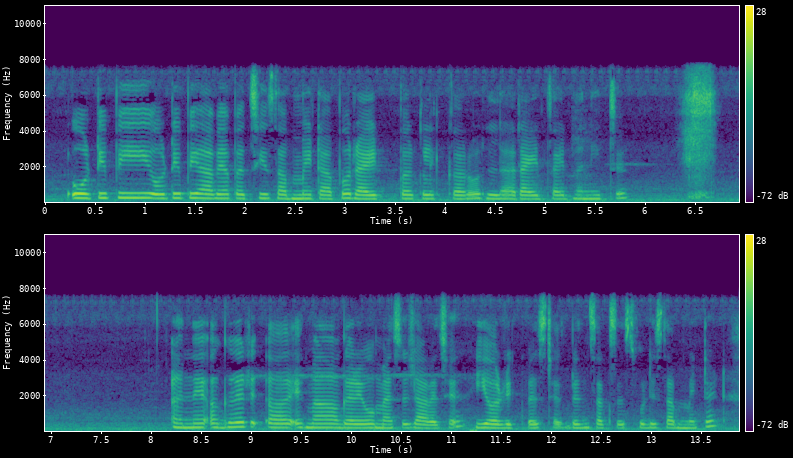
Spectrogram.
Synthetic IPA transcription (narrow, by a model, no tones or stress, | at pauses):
oʈipioʈipiaʋjapət͡ʃʰisəbmɪʈapoɾaɪʈ̚pəɾklɪkːəɾoɾaɪʈsaɪɖnãnit͡ʃe | əneʔəɡəɾemãəɡəɾeʋomɛsed͡ʒaʋet͡ʃʰejəɾːɪkʋesʈɦɛzbĩnsəksesfulisəbmɪʈeɖ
